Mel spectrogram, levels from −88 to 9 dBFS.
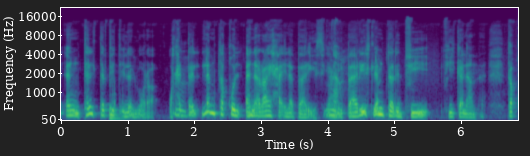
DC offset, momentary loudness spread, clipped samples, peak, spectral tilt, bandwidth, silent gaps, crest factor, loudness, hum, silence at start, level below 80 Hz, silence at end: under 0.1%; 11 LU; under 0.1%; -2 dBFS; -7 dB/octave; 14.5 kHz; none; 18 dB; -19 LUFS; none; 0 s; -52 dBFS; 0 s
